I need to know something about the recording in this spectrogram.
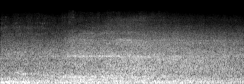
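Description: A motorbike engine passes by.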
